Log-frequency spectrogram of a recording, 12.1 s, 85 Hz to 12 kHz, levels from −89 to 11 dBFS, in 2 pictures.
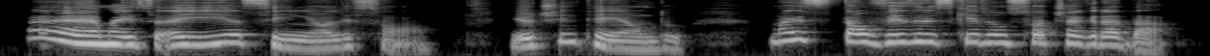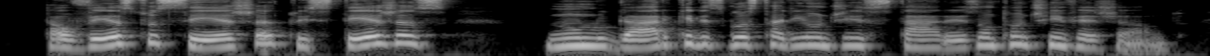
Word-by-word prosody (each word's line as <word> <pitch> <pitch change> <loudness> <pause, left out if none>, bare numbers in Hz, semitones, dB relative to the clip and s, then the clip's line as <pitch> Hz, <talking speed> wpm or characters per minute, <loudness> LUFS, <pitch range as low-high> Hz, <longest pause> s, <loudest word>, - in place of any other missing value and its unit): É, 320 -11 +4
mas 235 -2 +3
aí, 235 +4 0
assim, 230 -12 +1
olha 170 +5 -6
só, - - -5 0.4
eu 205 - -2
te 225 +8 -5
entendo, 165 - -5 0.4
mas 350 +3 +4
talvez 295 -1 0
eles 295 -1 +5
queiram 285 -2 -4
só 280 +1 +4
te 275 - -8
agradar. 235 -3 -4 0.4
Talvez 195 +7 +2
tu 270 +2 -5
seja 195 +1 +4
tu 255 -6 -12
estejas 250 +7 +2 0.5
em 195 - -6
um 215 - +2
lugar 195 -1 -2
que 260 - -4
eles 235 -2 -4
gostariam 225 -1 -2
de 215 +1 -10
estar, 190 -4 -2
eles 170 +1 -8
não 220 - -5
estão 235 +2 -6
te 235 +1 -7
invejando, 180 - -10
230 Hz, 170 wpm, -23 LUFS, 195-270 Hz, 0.5 s, eles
